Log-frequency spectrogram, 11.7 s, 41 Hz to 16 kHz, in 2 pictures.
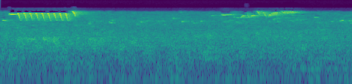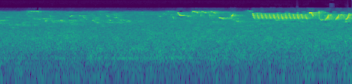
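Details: At a common kingfisher nest, 10 May 2013: high, rapid, buzzy pulsed call bursts, one at the start and another near the end, over steady hissing background noise.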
